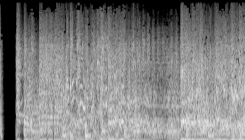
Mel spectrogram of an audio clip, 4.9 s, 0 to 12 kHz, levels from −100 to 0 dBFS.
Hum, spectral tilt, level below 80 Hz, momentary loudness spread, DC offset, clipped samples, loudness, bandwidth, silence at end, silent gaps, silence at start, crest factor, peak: none; -5.5 dB/octave; -38 dBFS; 8 LU; 2%; under 0.1%; -16 LUFS; 11 kHz; 0 s; 0.10-0.30 s; 0 s; 16 dB; 0 dBFS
